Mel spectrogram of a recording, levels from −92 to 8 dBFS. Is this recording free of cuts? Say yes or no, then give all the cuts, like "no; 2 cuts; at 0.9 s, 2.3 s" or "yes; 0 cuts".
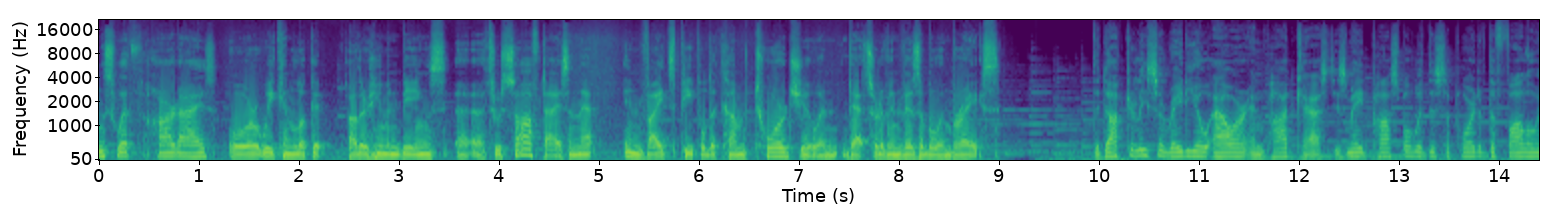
no; 4 cuts; at 1.2 s, 3.5 s, 7.4 s, 9.5 s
